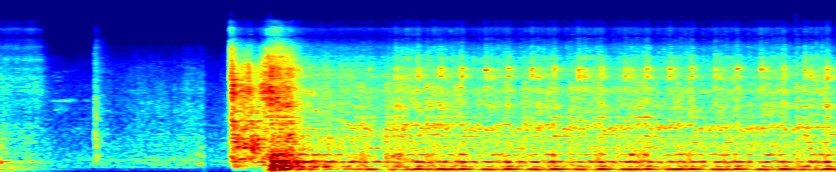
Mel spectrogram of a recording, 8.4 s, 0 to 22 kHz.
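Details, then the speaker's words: 1978 Pontiac Formula Firebird 350 V8, revived after 21 years in a field; rebuilt Holley carburetor floods and won't atomize despite good vacuum and lowered float. Fires after cranking, stumbles with lumpy loping rich idle. Rough running from flooding carburetor. "vacuum looks really good on it it still just does not atomize good it dumps fuel"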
